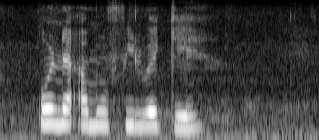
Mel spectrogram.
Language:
Southern Sotho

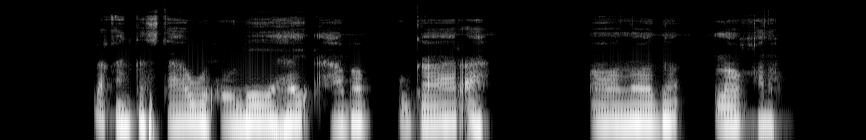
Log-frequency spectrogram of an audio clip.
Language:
Somali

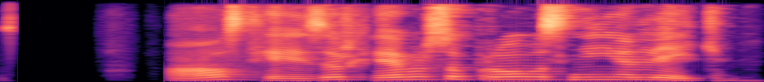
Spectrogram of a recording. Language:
Icelandic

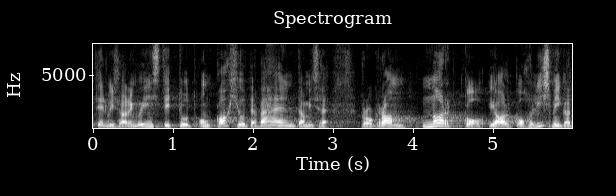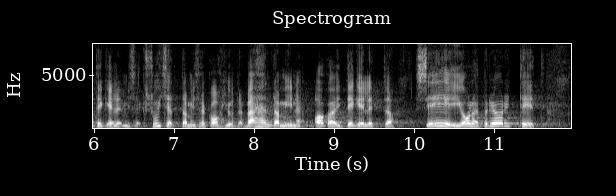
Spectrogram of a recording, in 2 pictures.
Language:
Estonian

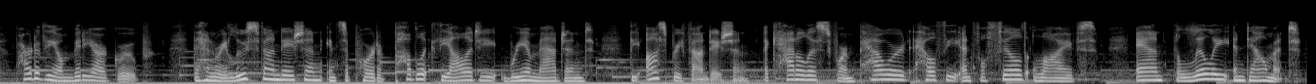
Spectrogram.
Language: English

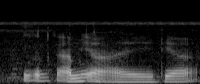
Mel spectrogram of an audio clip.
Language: Assamese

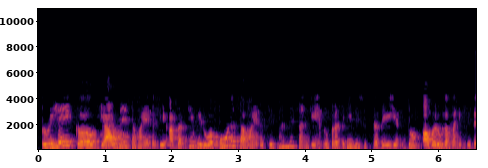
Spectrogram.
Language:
Kannada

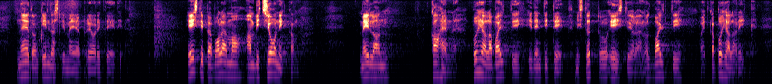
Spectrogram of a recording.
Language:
Estonian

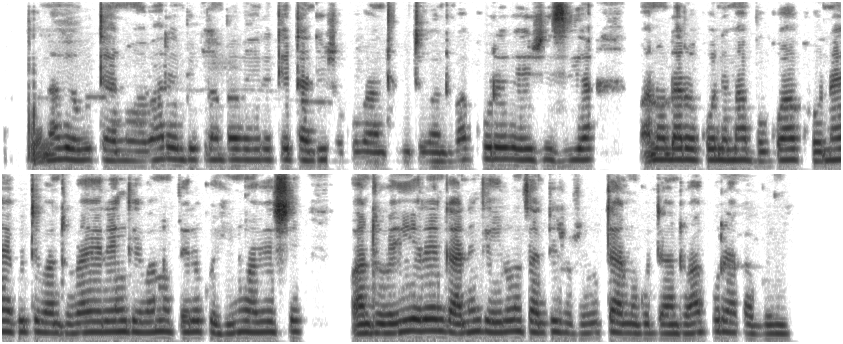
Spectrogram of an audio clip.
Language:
Ndau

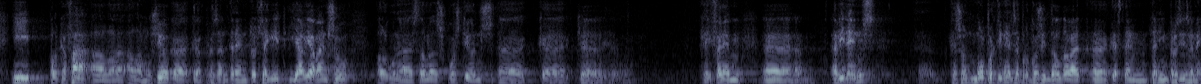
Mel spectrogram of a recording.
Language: Catalan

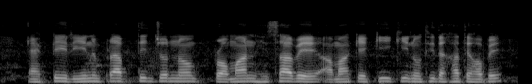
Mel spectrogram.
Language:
Bangla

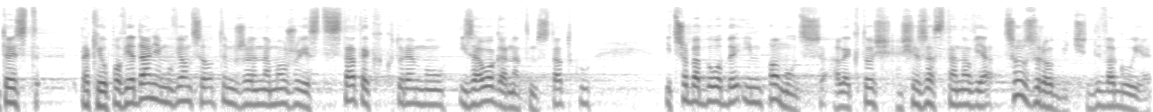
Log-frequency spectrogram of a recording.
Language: Polish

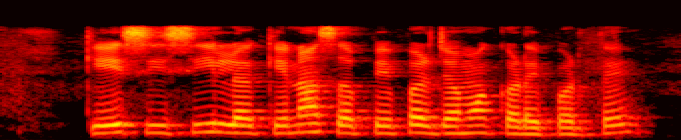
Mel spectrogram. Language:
Maithili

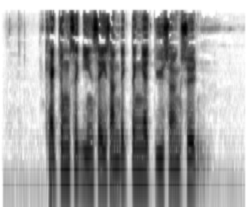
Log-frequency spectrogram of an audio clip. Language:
Cantonese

